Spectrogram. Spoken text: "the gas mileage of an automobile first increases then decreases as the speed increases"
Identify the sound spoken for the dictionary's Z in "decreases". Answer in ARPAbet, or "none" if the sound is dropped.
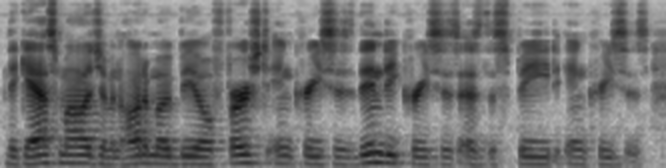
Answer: Z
